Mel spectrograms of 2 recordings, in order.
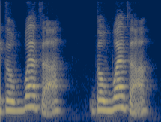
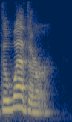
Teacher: That r is nonrotic, meaning that it's implied but not sounded.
